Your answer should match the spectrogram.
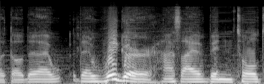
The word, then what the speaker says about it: Uyghur: The Uyghur, as I have been told to pronounce it by my Crusader Kings comment section.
